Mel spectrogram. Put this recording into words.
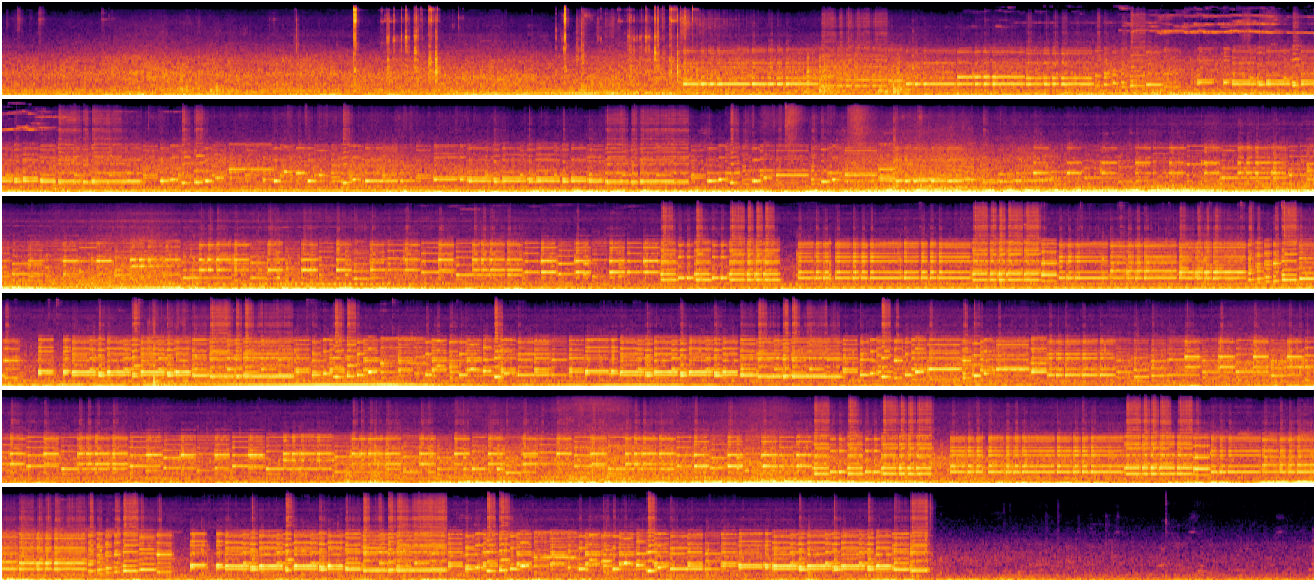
Mechanical Horse Ride in Front of Bodega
